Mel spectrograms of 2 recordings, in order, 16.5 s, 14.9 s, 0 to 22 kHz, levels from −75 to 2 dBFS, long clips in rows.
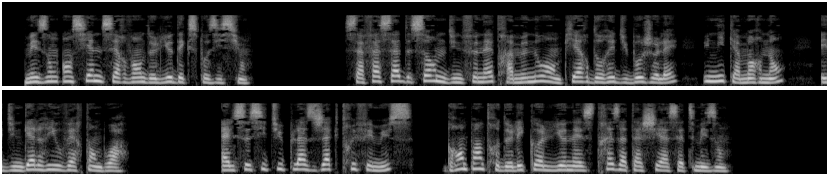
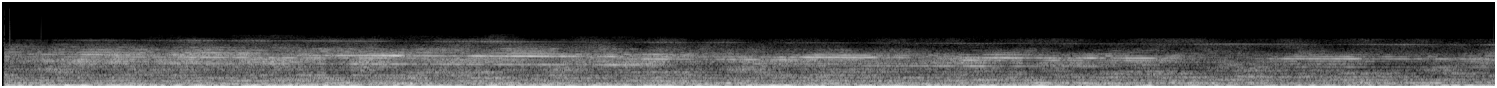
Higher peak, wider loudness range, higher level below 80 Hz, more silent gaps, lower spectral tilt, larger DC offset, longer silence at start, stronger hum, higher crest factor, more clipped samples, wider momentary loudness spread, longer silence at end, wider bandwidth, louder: about the same, -4 dBFS vs -4 dBFS; second, 1 LU vs 6 LU; second, -66 dBFS vs -20 dBFS; first, 2.68-3.39 s, 9.63-10.33 s vs none; second, -3.5 dB/octave vs -5 dB/octave; neither; first, 0.25 s vs 0 s; neither; about the same, 16 dB vs 14 dB; neither; about the same, 7 LU vs 9 LU; first, 1 s vs 0 s; first, 12 kHz vs 3.8 kHz; about the same, -20 LUFS vs -21 LUFS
